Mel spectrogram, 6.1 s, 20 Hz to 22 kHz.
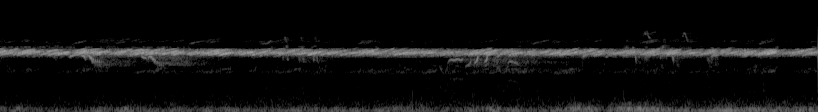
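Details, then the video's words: Crickets sustain a high, constant shrill trill, with occasional faint brief chirps rising above it and a soft muffled low rumble beneath. "7 minutes of relaxing crickets"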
